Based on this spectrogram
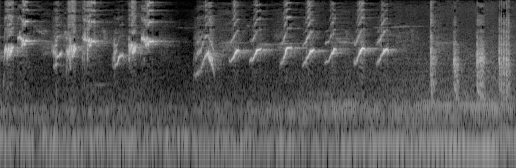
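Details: Young Javan myna in prolific, champion-style song meant for tutoring other mynas: a string of bright, sharply rising whistled notes repeated roughly three times a second, then a few dry clicks and rasps, with a faint low hum behind.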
